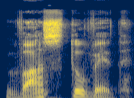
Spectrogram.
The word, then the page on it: वास्तुविद: Hindi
